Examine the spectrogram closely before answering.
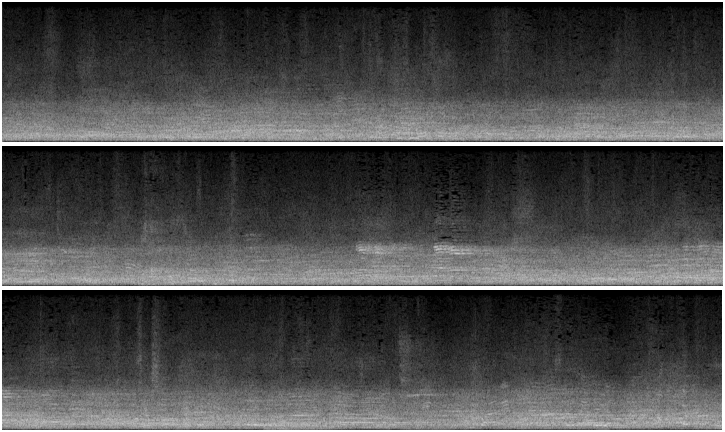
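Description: A crowd of young people chatters nearby.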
